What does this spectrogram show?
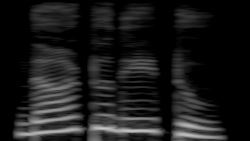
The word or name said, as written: ತೊಡೆದಟ್ಟು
